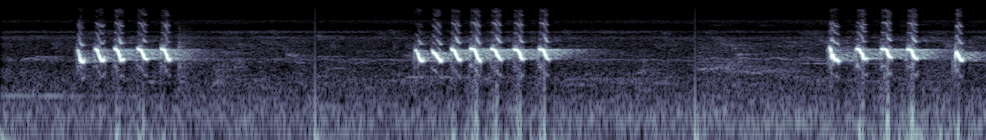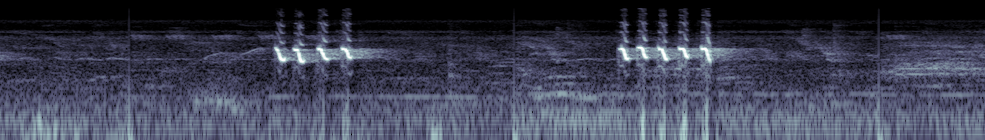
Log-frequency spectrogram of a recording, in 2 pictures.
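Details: Female yellow-vented bulbul calling to a male: bubbling bursts of five or six quick mid-pitched notes, repeated about every two seconds with quiet gaps between, in a calm setting.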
